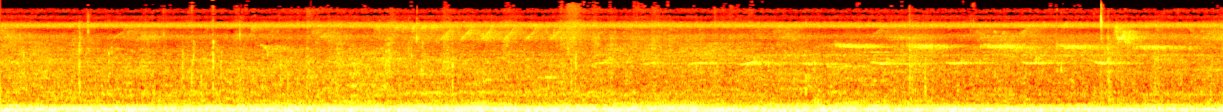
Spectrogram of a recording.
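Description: Steady low outdoor rumble. About ten seconds in, a bird calls a run of short, evenly spaced high notes, a little more than one a second, for about four seconds.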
